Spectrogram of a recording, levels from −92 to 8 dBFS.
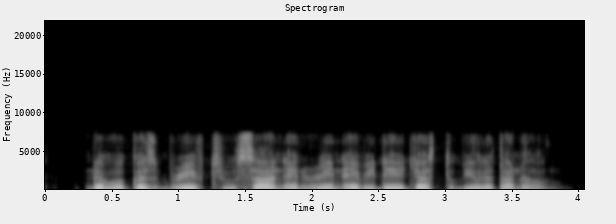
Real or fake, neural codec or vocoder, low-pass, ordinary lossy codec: fake; codec, 16 kHz, 4.8 kbps, FACodec; 7.2 kHz; none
